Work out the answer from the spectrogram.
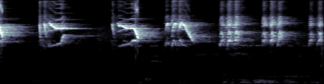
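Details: White-rumped shama, murai batu, in sharp song meant to provoke rival males: high whistled slurs and harsh buzzy bursts alternating in quick phrases, with a faint low rumble beneath.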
